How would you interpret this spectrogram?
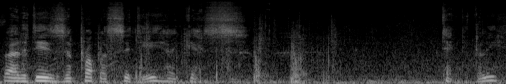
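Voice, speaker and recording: A man's voice: a little high, measured pace, noisy background. A man roleplaying a haughty elf as he comments on a fantasy game, dry and condescending. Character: haughty male high elf spellsword. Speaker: gamer, roleplay series host.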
